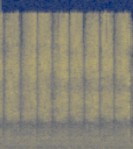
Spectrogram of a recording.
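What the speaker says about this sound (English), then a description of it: "you can sand these up" Sanding strokes across the face of a metalworking hammer, a steady close scratchy rubbing repeated in quick even passes with no talk.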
